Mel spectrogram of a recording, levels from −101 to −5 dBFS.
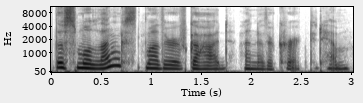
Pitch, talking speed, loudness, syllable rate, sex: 200 Hz, 160 wpm, -18 LUFS, 4.8 syllables/s, female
